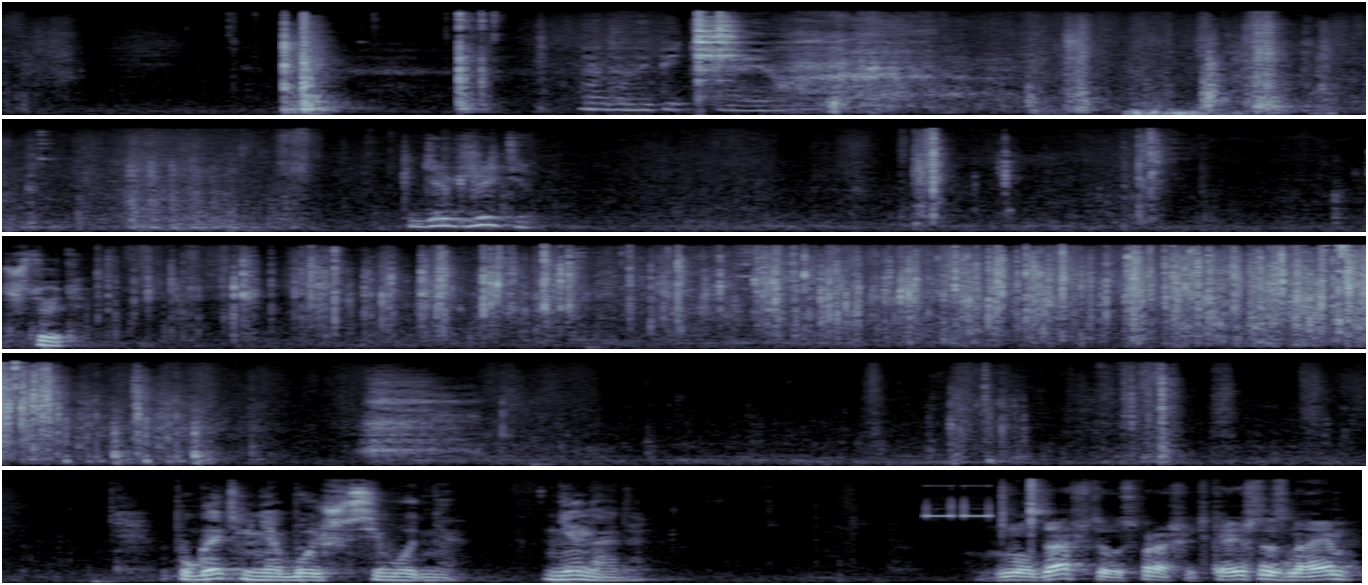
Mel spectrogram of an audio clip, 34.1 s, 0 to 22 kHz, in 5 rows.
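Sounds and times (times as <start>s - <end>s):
paper rustling and crinkling: 11.1s - 12.8s, 13.9s - 21.9s, 24.8s - 27.2s.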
